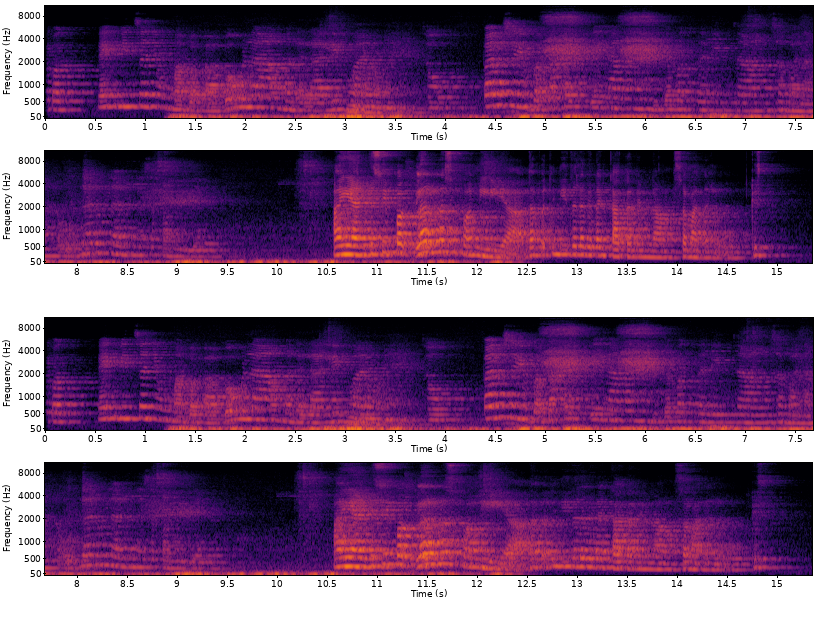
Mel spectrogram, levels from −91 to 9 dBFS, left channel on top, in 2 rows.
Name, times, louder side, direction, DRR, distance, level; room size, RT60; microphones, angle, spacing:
voice 1, 0.5-3.9 4.4-9.5, equal, 5° right, -4 dB, 0.4 m, -41 dB
sound 1, 1.2-12.3, equal, 60° right, 1.3 m, -35 dB
voice 2, 3.0-3.8 10.6-14.8, left 2 dB, 50° left, 1 dB, 0.5 m, -31 dB
3.9 x 2.0 x 4.2 m, 1.1 s
head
